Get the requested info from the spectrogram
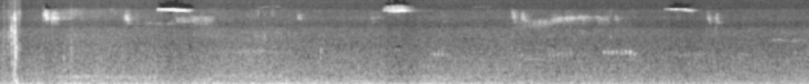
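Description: Faint, short, high chirps of small birds feeding in a grapevine, a handful of scattered calls, the clearest about two seconds and four seconds in.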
